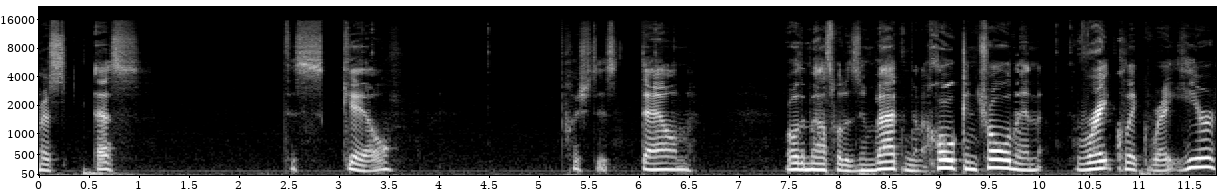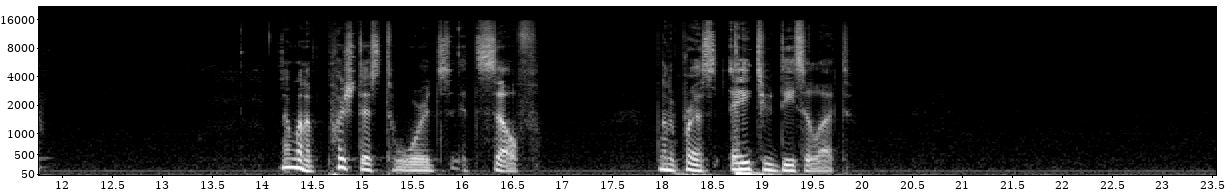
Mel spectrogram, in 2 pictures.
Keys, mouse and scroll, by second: 0.5 s, 3.2 click, 4.5 click, 6.6 scroll down 1, 10.2 ctrl+right click, 13.8 click, 18.7 a.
